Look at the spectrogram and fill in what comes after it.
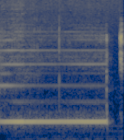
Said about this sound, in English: Steve just texted me and called me back. I'm going to call him back right now.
